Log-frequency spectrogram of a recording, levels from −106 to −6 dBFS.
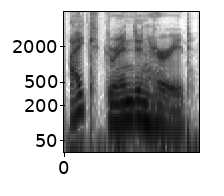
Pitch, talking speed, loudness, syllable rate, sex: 105 Hz, 180 wpm, -15 LUFS, 5.9 syllables/s, male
